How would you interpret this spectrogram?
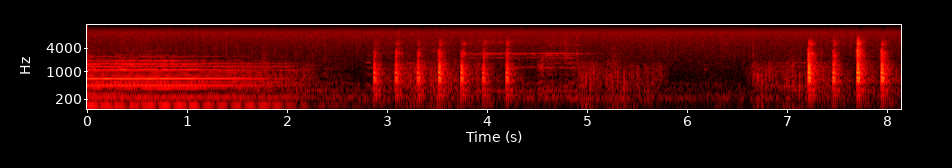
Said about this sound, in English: Why the knock, Gino? Other times you just... Other times, other moods with other etiquettes of entry.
